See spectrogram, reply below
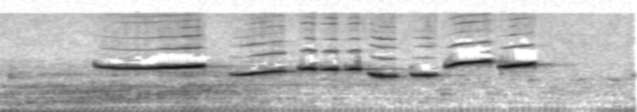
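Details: Calls of a female white-rumped shama, used to trigger singing in males. One clear phrase: a long flat whistle, a rising slur, a quick run of short notes, two lower notes, then two higher whistled notes.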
